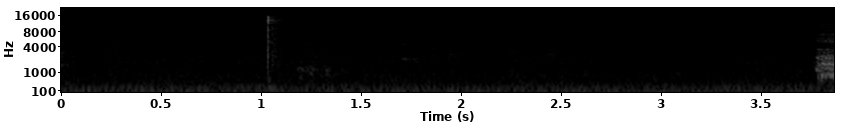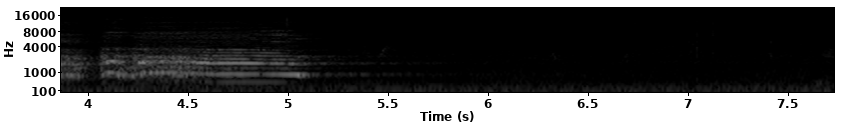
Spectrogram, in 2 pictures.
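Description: A rooster crows once, a loud call of a little over a second starting about four seconds in. A single sharp click sounds about a second in.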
